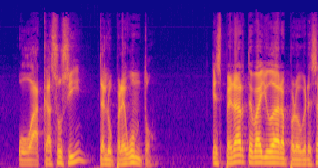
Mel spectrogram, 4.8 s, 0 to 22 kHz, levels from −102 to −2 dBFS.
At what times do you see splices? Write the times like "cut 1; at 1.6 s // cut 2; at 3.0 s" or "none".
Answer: cut 1; at 1.4 s

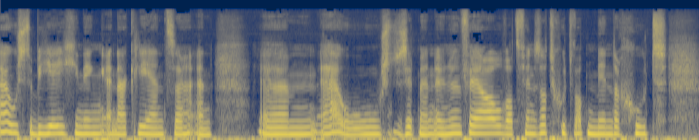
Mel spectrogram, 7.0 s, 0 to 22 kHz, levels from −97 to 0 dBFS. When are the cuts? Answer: cut 1; at 5.7 s

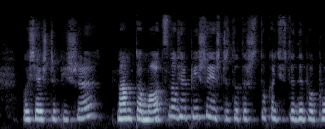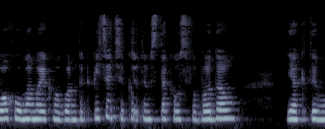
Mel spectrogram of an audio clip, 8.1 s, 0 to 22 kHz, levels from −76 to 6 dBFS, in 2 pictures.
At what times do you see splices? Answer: cut 1; at 2.2 s // cut 2; at 2.8 s // cut 3; at 3.4 s // cut 4; at 5.7 s

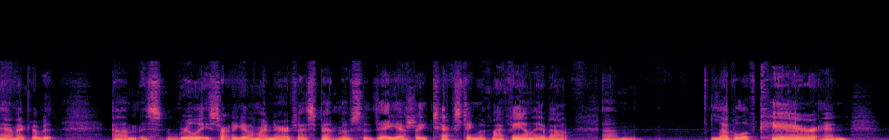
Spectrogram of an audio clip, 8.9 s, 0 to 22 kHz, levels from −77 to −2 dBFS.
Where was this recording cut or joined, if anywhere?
cut 1; at 6.0 s

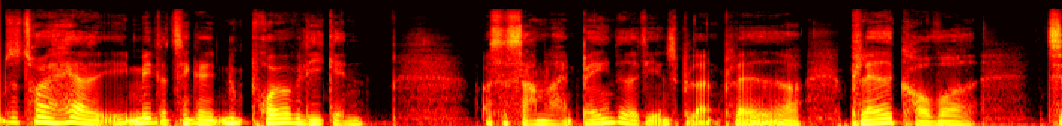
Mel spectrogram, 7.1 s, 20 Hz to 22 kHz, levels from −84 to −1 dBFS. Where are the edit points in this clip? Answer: cut 1; at 1.0 s

